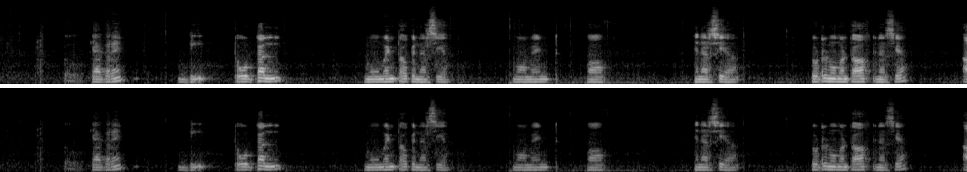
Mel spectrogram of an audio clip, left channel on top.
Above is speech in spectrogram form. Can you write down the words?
तो क्या करें? D total moment of inertia, moment of inertia, total moment of inertia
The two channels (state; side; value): quieter; right; 6.6 dB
